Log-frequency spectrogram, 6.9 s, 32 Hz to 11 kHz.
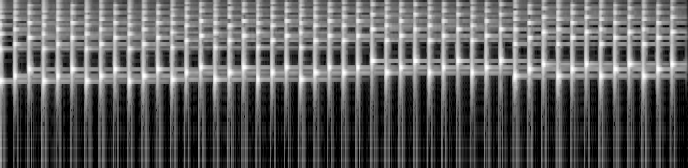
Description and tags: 16 ARP 8VA
16, 3, 8va, alert, arp, cell, cell-phone, free, jordan, mills, mojo-mills, mojomills, mono, phone, ring, ring-alert, ring-tone, tone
